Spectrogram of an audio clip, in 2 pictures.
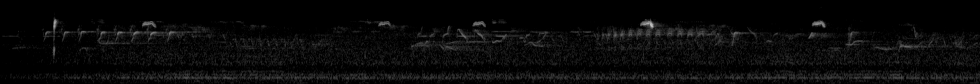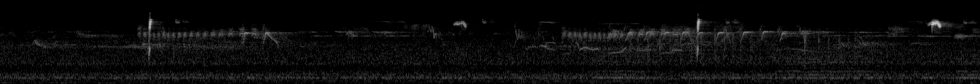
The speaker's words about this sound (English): The hawfinch song is soft, halting and unmusical. So quiet and obtrusive, this lack of a distinctive song is partly what makes it so difficult to find hawfinches in their natural woodland habitat.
